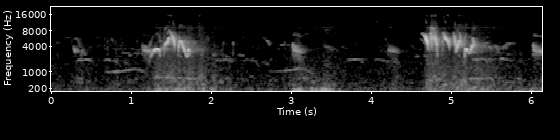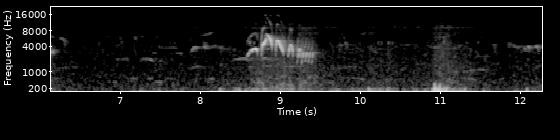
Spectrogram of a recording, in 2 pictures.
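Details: Tailorbird at the nest feeding its young a butterfly; three bursts of sharp, high twittering chirps a few seconds apart, with soft scattered ticks and faint low rustling between them.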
